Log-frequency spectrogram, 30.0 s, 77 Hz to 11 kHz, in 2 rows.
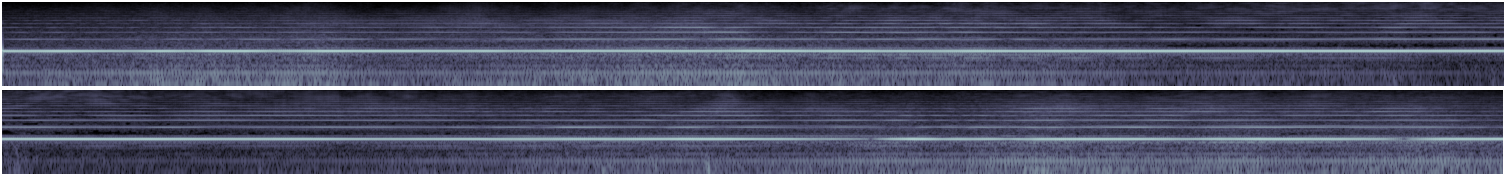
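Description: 1956 Federal Sign & Signal Thunderbolt 1000 Series A1 siren, a blower-driven chopper siren, sounding a loud steady-pitched alert tone. Its brightness fades and returns as the horn slowly rotates, dullest when it points away near the middle.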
